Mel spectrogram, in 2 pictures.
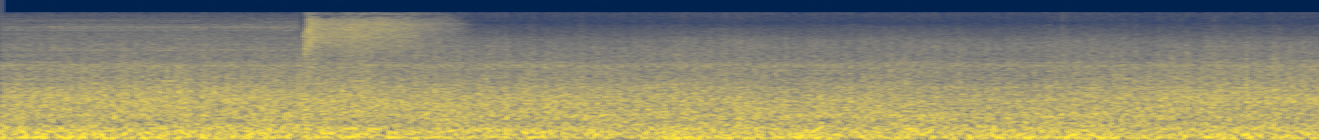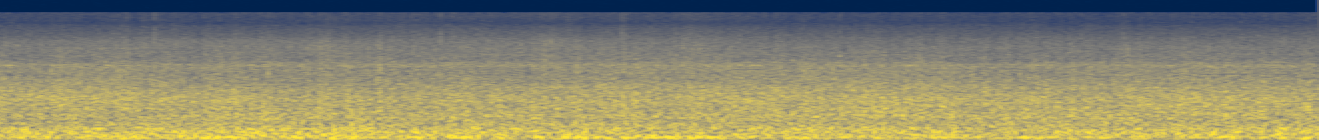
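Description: Train wheels roll and clatter over the rails.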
